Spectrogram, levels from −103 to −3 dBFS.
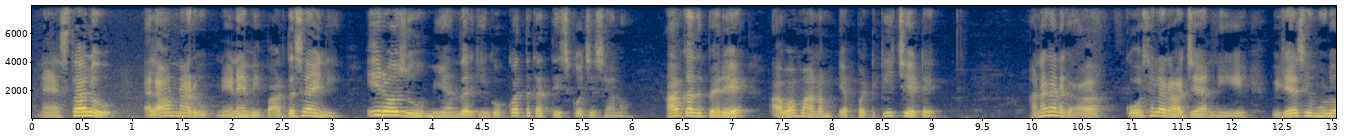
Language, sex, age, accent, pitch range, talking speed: Telugu, female, 30-49, native, 150-195 Hz, 100 wpm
